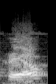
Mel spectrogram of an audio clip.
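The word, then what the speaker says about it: Krlll: name and title was his omnipotent hus Krill pronounced Krill spelled KR l l l or c r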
